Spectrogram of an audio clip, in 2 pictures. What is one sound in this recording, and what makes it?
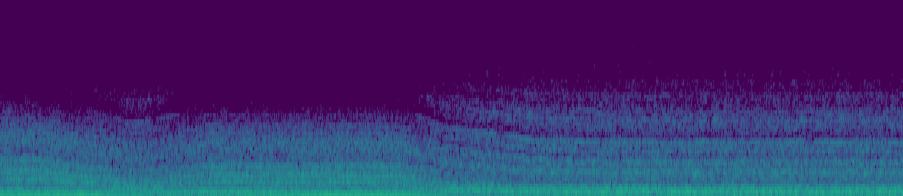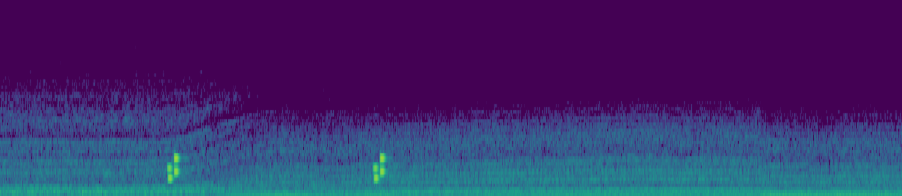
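A car engine hums steadily and rises and falls in pitch.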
